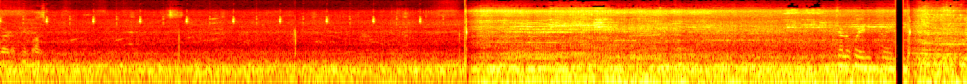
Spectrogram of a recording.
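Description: Motorcycles rumble past in busy street traffic.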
